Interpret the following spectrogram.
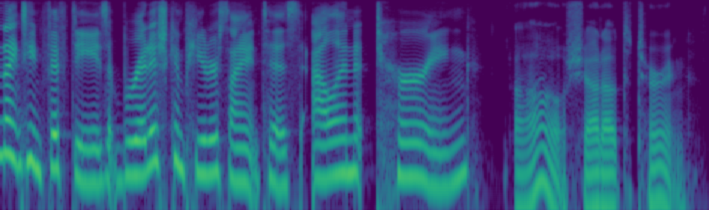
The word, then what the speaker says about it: Turing: so in the 1950s british computer scientist alan turing oh shout out to turing thank you alan turin how do you say that in a british accent turing there it is suggested that periodic patterns in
